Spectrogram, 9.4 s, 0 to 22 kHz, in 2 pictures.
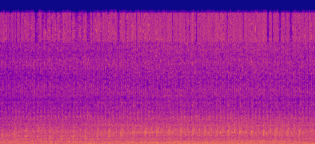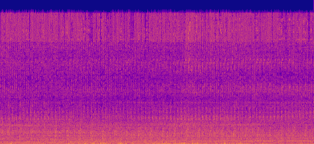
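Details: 2016 BMW X3 with 21 active engine codes: rough, busy idle with uneven clattering through the low rumble; internal cause unclear; abnormal engine noise.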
